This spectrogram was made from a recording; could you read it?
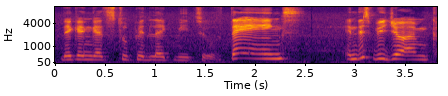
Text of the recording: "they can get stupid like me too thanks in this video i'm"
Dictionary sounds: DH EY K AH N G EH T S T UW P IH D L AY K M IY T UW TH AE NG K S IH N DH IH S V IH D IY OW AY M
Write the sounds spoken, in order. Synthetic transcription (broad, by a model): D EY K AH N G EH T S T UW P IH D L AY K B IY T UW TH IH NG S IH N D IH S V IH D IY OW AY M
